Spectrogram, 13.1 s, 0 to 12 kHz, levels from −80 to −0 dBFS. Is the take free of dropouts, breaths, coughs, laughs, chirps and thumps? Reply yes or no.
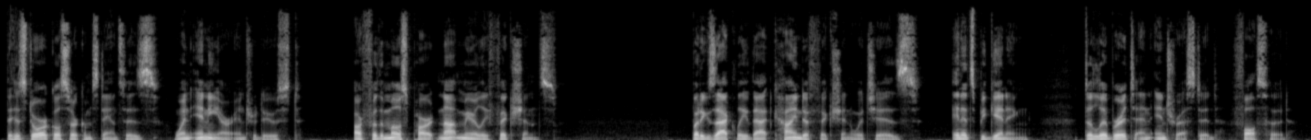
yes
